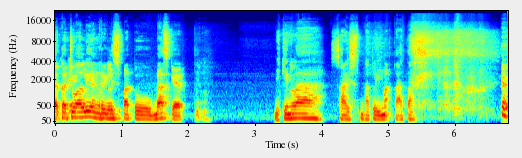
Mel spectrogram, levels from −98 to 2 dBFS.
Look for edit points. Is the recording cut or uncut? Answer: uncut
